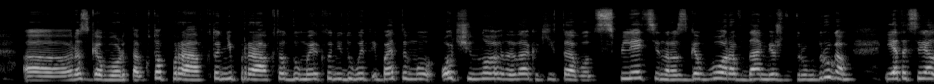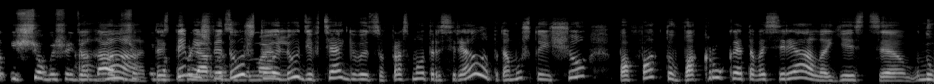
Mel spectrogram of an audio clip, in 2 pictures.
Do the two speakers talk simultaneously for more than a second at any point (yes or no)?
yes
